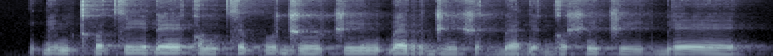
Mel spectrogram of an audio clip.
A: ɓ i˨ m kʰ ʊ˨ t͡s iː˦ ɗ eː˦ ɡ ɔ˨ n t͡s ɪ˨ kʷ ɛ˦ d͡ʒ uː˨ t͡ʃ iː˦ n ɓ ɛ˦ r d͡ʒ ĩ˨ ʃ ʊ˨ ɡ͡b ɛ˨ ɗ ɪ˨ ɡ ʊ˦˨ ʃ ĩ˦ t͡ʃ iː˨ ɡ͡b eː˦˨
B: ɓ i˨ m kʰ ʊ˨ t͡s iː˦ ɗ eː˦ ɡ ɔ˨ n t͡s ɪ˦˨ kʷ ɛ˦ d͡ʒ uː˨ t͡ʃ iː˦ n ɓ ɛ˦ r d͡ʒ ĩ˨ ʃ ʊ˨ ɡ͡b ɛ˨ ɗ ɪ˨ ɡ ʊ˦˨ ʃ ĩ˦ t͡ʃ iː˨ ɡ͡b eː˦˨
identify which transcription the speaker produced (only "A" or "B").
B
